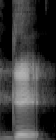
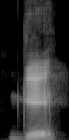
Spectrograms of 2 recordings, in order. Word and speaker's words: G: जी को हम पढ़ेंगे गे। अब इसकी साउंड जो है वही इंग्लिश वाली ही रहेगी जो जी की साउंड इंग्लिश में होती है। लेकिन अल्फाबेट के तौर पे इसकी प्रोनाउंसिएशन गे।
